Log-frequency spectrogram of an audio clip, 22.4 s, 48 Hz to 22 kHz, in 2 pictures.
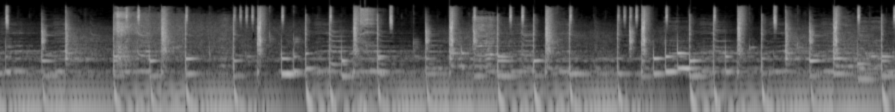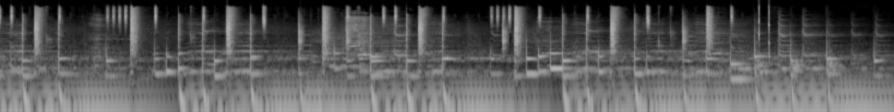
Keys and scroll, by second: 5.7 ctrl+z.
